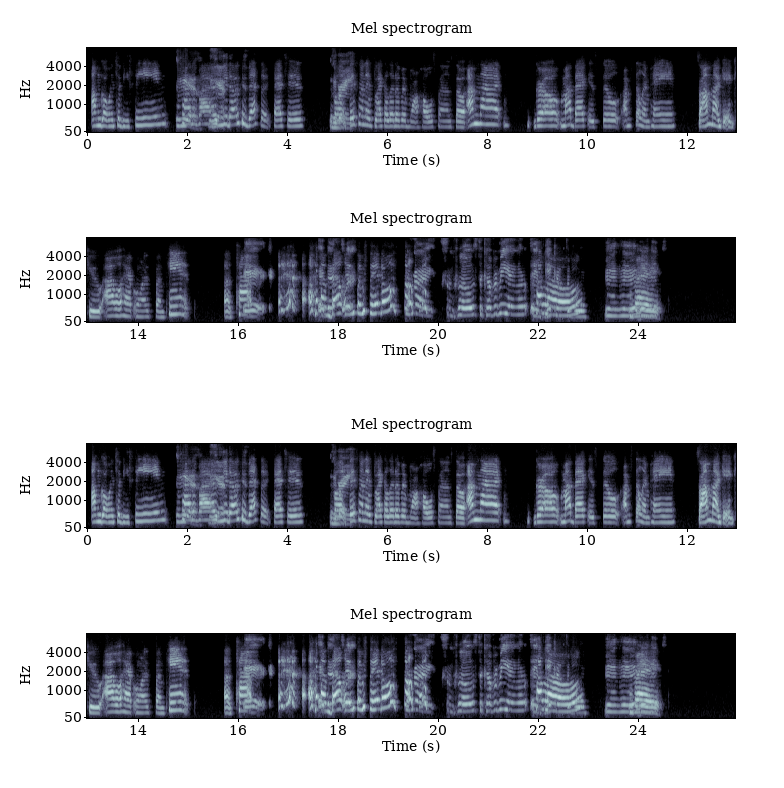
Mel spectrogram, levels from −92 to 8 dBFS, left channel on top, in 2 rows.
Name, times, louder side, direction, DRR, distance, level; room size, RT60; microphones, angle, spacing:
voice 1, 0.1-1.6 1.9-4.3 4.9-8.4 8.9-11.8 12.2-15.0 15.7-16.3 16.8-19.8 22.0-22.9 23.8-24.6, right 5 dB, 30° right, 0.4 m, -22 dB
voice 2, 1.8-2.8 4.9-5.3 16.1-16.5 17.6-18.3 19.3-19.9 20.2-23.0 23.3-24.4, equal, 5° right, 0.7 m, -27 dB
2.7 x 2.5 x 2.7 m
head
